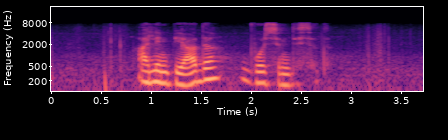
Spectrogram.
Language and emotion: Russian, neutral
